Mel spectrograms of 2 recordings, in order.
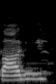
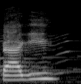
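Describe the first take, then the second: First: The first vowel sounds like the one in 'bog'. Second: The first vowel sounds like the one in 'bag'. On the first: The speaker calls it right. "instead of boggy" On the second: The speaker calls it wrong. "I keep pronouncing it baggy"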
